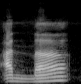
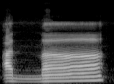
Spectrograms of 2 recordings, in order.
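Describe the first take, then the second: First: The final vowel is short. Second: The final vowel is drawn out long. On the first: It means simply 'that'. The speaker calls it right. "Kalau anna bahwasanya" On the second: It means 'that we'. The speaker calls it wrong. "kalau anna bahwa kami"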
